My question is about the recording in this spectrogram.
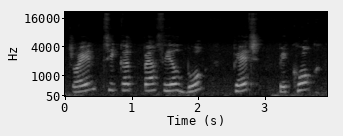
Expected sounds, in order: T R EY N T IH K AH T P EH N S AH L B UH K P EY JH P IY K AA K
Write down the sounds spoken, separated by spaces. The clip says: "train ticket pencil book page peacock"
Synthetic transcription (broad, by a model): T R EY N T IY K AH T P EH S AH L B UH K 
